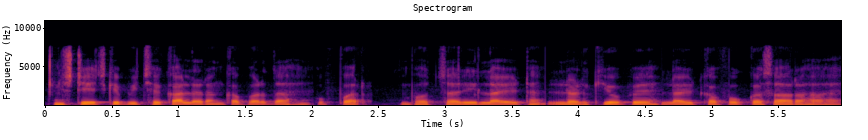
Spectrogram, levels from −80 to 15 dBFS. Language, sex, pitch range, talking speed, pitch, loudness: Chhattisgarhi, male, 125-135 Hz, 210 wpm, 130 Hz, -20 LUFS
